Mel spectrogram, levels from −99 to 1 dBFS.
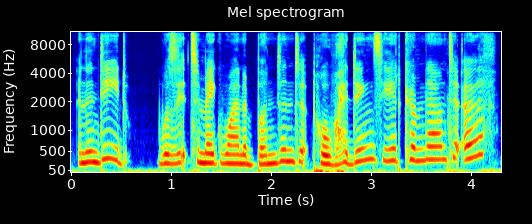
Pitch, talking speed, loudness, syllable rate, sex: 250 Hz, 235 wpm, -16 LUFS, 5.6 syllables/s, female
